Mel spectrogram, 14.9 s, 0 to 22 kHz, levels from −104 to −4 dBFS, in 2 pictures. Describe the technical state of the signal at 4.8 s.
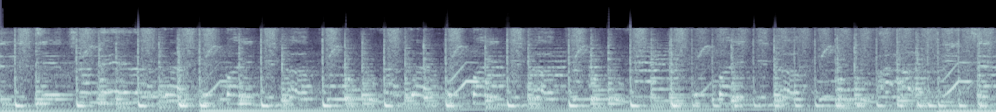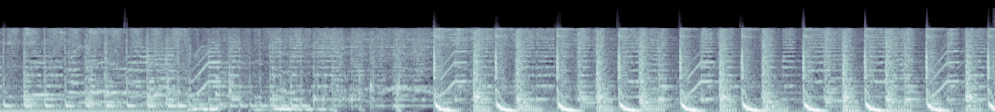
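At 4.8 s the signal is intact, with no dropout, glitch or distortion, only the steady band limit at 8 kHz expected of a wideband call path like G.722.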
